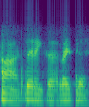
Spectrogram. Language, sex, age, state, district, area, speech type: Tamil, male, 30-45, Tamil Nadu, Pudukkottai, rural, conversation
